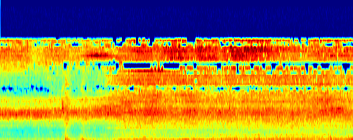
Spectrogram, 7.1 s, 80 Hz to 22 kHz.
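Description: JR 205 series 3100 subseries electric train arriving at the platform, growing steadily louder as it nears, with a low steady hum under the rumble of the wheels on the rails. The sound gets loudest near the end as the front car draws level.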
